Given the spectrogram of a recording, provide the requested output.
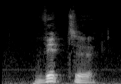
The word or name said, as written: Witte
